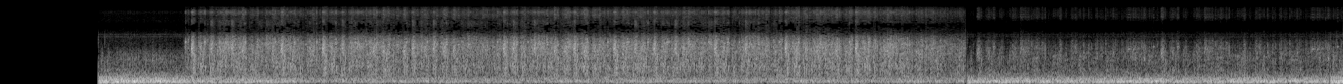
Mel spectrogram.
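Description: Falling stone rumbles and crashes in a steady, loud roar.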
